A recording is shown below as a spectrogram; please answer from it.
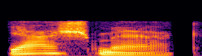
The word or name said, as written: yasmak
